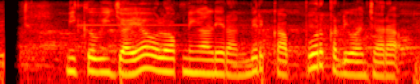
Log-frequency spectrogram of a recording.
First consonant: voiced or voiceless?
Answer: voiced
